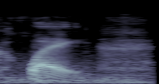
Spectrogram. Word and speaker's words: Klee: artist today is Paul clay and when you see his name it's spelled kle so it looks like CLE but it's actually pronounced clay and Paul clay is a very famous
